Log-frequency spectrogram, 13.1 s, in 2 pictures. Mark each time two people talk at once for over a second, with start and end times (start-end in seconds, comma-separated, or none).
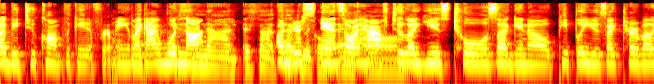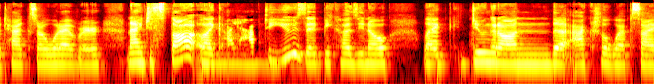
2.8-4.2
